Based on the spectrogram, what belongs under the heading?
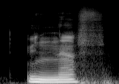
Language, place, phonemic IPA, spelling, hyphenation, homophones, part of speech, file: French, Paris, /nɛ̃f/, nymphe, nymphe, nymphes, noun, Fr-nymphe.ogg
- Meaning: nymph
